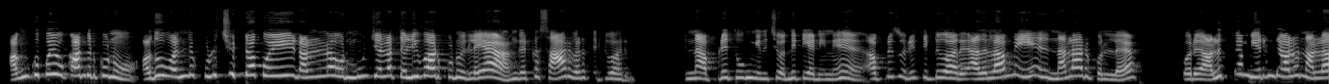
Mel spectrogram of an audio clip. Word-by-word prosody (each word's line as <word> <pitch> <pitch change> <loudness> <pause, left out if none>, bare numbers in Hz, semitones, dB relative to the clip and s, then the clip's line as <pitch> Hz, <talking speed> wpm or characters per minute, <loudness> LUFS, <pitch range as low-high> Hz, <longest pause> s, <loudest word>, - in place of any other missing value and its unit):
அங்க 375 +7 -1
போய் 485 -1 +4
உட்கார்ந்திருக்கணும். 400 - +1 0.2
அதுவும் 395 +8 0
வந்து 375 +5 -2
குளிச்சிட்டு 435 +4 -4
தான் 440 0 +2
போய் 400 0 +5 0.2
நல்லா 360 +5 0
ஒரு 340 - -3
மூஞ்செல்லாம் 390 0 -1
தெளிவா 370 +5 +3
இருக்கணும், 330 -5 -5
இல்லையா? 320 +5 +5
அங்க 265 +1 -6
இருக்க 350 +6 -11
சார் 345 +8 +5
வேற 295 - -6
திட்டுவாரு, 255 +2 -8 0.6
"என்ன 270 - -6
அப்படியே 270 +5 -2
தூங்கி 310 -1 -2
எந்திருச்சு 260 +1 -6
வந்துட்டியா 265 +1 -2
நீனு?" 235 +6 -2 0.3
அப்படின்னு 355 +8 -8
சொல்லி 295 -2 -8
திட்டுவாரு. 285 -2 -1
அதெல்லாமே 325 - +2 0.4
நல்லா 390 +9 +2
இருக்கும்ல்ல! 240 - -6 0.7
ஒரு 245 0 -1
அழுத்தம் 425 - -3
இருந்தாலும் 385 +1 0
நல்லா 295 +2 +3
335 Hz, 160 wpm, -22 LUFS, 275-390 Hz, 0.7 s, போய்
